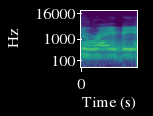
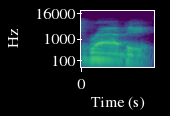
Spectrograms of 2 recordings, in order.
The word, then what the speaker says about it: Rabie: We have David Rabby. Hopefully, I pronounce your last name correctly there, David.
